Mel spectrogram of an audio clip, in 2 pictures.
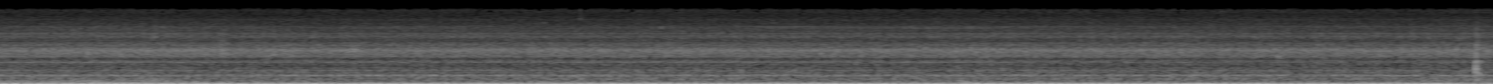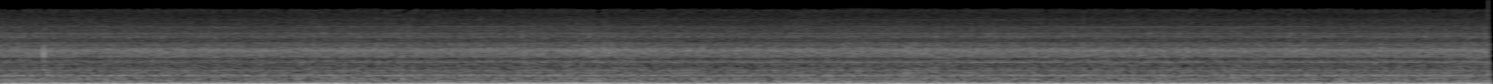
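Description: Jeep Wrangler engine idling, picked up by a camera on its hood, under a heavy, uneven low rumble. There is a single faint click about eleven seconds in.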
